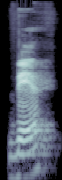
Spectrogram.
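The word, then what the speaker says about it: where: ई आ आर ई वेयर है ना यहां पर भी साउंड किसका आ रहा है डब्लू का एच का साउंड नहीं आ रहा तो यहां पर ये भी साइलेंट है एक और देख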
